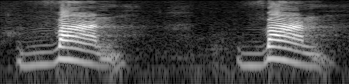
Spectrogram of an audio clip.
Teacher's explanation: is in the word van van you will have observed that my upper teeth come in contact with the lower lip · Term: labiodentals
